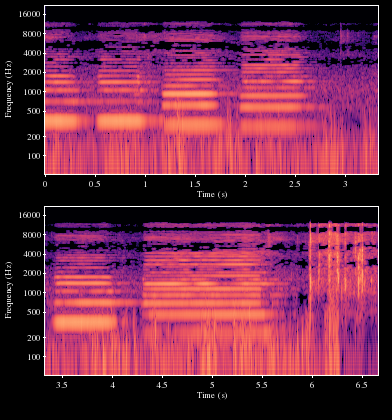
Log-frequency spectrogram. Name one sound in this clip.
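A saxophone plays a slow melody of held notes.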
